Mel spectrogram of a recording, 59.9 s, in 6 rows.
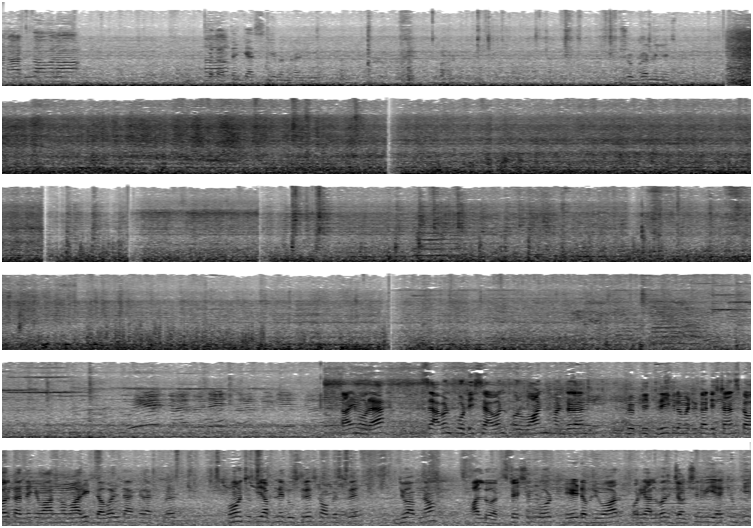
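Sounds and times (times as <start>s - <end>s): train wheels clattering: 23.7s - 36.7s.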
